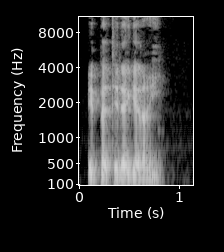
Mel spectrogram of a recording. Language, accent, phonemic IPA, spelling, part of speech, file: French, France, /e.pa.te la ɡal.ʁi/, épater la galerie, verb, LL-Q150 (fra)-épater la galerie.wav
- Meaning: to impress the audience, to impress people, to cause a sensation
